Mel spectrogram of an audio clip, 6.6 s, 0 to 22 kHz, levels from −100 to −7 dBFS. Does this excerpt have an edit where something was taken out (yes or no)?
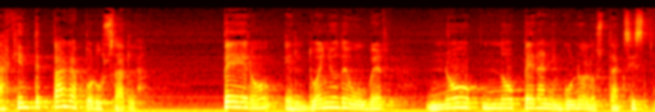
no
